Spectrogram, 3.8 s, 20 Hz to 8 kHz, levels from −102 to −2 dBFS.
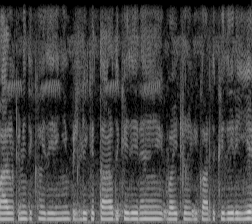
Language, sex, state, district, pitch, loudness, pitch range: Hindi, female, Bihar, Darbhanga, 215 Hz, -35 LUFS, 210-220 Hz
